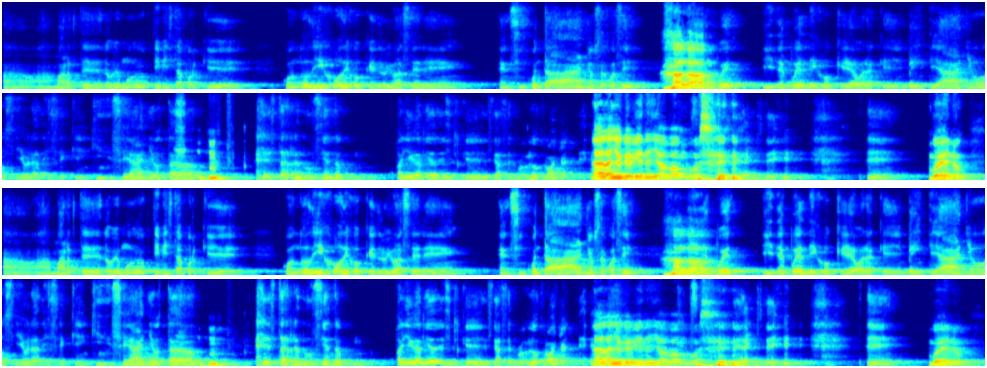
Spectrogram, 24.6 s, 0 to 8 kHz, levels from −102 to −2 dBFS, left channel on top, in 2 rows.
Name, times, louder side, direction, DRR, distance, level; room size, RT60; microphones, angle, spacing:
voice 1, 0.0-2.9 3.5-5.7 6.2-7.9 8.5-9.1 9.5-14.8 15.5-17.0 17.2-19.7 20.7-20.8 21.4-22.8 23.1-23.5, right 2 dB, 30° right, 0.9 m, -44 dB
voice 2, 8.3-8.9 14.7-15.1 19.6-21.5 23.9-24.4, left 5 dB, 45° left, 0.4 m, -31 dB
19.5 x 9.5 x 3.2 m
head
